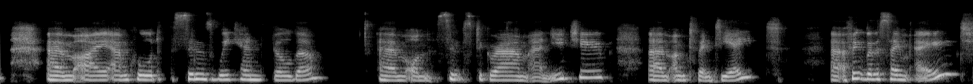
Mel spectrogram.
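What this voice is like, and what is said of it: British accent. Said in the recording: “I'm from the UK, as you can probably tell by my accent.”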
